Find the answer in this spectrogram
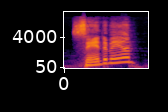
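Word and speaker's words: Sandeman: The E does get pronounced Sandaman?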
